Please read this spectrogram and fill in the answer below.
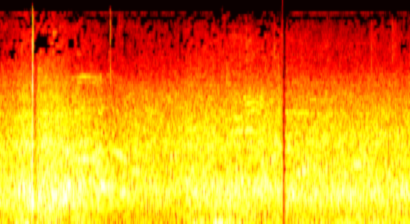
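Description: A pitched baseball popping into the catcher's mitt once, sharply, about a third of a second in, over a steady ballpark crowd murmur.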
